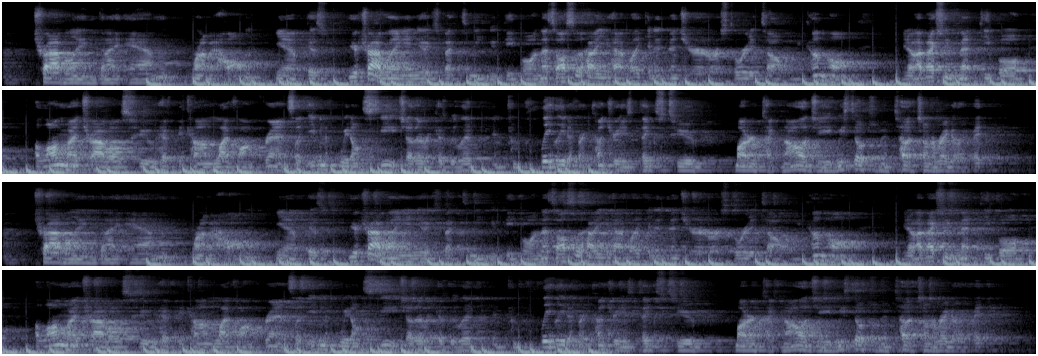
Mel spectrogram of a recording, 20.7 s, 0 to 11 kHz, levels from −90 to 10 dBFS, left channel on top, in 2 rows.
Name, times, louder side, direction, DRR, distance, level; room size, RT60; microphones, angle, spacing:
voice 1, 0.3-8.5 9.0-10.2 10.7-17.3 17.7-20.1, left 2 dB, 75° left, 3 dB, 1.7 m, -34 dB
sound 1, 1.4-16.4, equal, 20° left, 0.9 m, -35 dB
29.5 x 19.0 x 5.4 m, 1.2 s
head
